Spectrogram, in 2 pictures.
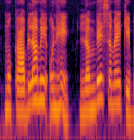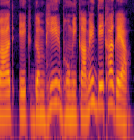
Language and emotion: Hindi, neutral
